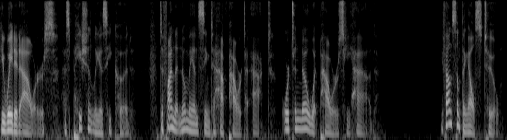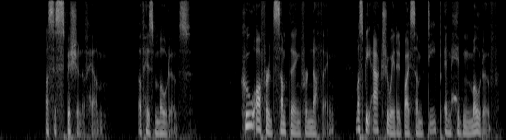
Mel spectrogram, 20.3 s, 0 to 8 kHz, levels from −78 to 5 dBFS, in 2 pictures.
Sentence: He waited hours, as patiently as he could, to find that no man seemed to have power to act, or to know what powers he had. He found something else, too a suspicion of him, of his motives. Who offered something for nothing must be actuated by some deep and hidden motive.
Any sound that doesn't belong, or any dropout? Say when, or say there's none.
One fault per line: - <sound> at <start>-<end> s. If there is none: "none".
none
